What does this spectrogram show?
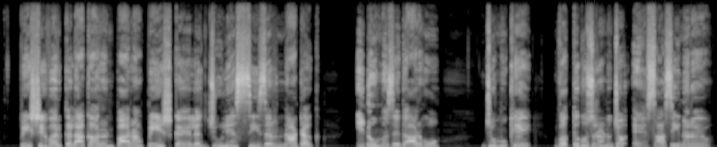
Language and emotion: Sindhi, happy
